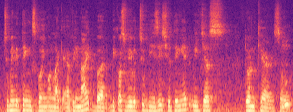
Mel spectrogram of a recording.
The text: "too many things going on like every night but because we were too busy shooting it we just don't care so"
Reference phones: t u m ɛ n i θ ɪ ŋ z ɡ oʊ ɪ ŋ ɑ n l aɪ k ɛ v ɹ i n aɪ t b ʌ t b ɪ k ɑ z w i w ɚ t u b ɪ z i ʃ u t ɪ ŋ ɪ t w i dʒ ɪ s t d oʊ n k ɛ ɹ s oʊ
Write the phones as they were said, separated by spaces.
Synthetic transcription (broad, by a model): t u m ɛ n i t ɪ ŋ s ɡ oʊ ɪ ŋ ɑ n l aɪ k ɛ v ɹ i n aɪ t b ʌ t b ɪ k ɑ s w i w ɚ t u b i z i ʃ u t ɪ ŋ ɪ t w i dʒ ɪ s d oʊ n k ɛ ɹ s oʊ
